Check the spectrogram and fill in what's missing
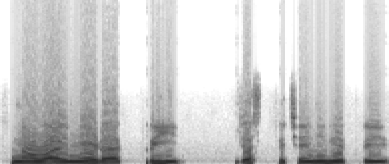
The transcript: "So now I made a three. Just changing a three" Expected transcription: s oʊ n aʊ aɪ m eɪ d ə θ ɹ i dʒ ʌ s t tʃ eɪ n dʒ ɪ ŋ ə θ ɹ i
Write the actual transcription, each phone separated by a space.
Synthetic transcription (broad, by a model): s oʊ n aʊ aɪ m eɪ d ə t ɹ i dʒ ʌ s t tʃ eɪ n ɪ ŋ ə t ɹ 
